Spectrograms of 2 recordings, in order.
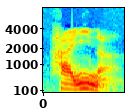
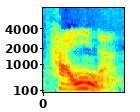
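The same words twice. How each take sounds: No difference in how they are said.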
